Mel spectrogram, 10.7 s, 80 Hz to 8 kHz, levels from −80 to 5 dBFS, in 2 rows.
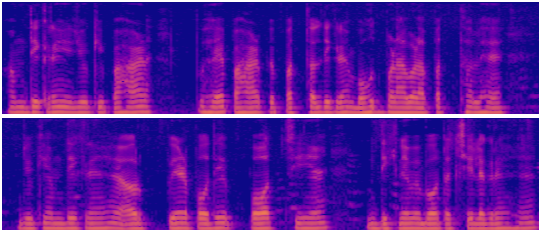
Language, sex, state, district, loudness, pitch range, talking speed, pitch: Hindi, male, Chhattisgarh, Balrampur, -32 LUFS, 130-135 Hz, 195 wpm, 135 Hz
